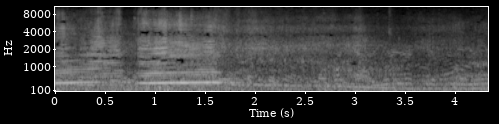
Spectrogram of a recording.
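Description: Race car engine holding a steady pitch for about the first two seconds, then dropping in pitch as it winds down.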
